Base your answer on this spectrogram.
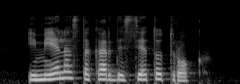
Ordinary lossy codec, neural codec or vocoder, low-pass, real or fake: none; none; 9.9 kHz; real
